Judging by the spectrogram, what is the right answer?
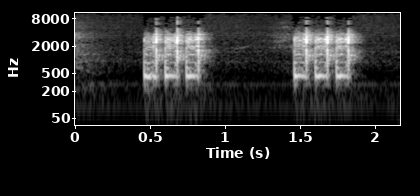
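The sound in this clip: Touch-tone dialing for a phone call: two short, separate bursts of several quick electronic tones in a row, clear and alone against quiet background hiss.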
